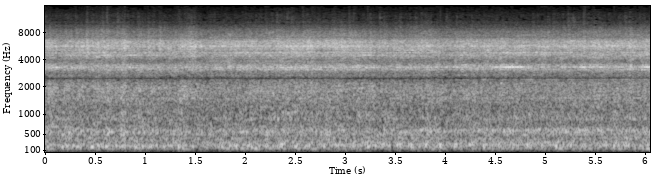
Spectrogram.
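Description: Freight train rolling at speed, heard from the end platform of a railcar: a loud, steady roar of wheels and cars on the rails.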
